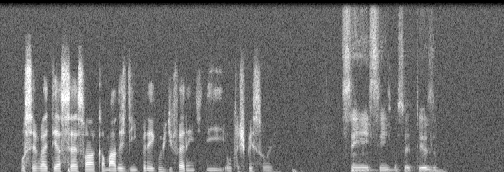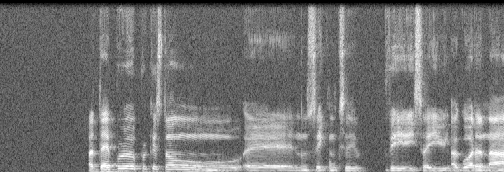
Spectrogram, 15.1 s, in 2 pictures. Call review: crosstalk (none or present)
none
